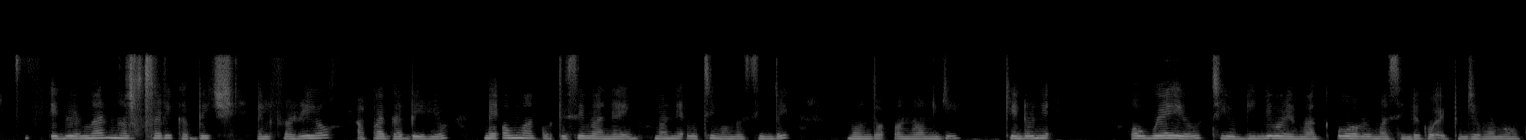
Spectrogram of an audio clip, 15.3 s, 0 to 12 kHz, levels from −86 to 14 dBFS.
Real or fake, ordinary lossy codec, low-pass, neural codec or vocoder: fake; AAC, 32 kbps; 7.2 kHz; codec, 16 kHz, 1 kbps, FreqCodec, smaller model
